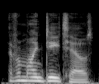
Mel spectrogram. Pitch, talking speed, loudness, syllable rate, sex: 145 Hz, 180 wpm, -15 LUFS, 6.2 syllables/s, male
